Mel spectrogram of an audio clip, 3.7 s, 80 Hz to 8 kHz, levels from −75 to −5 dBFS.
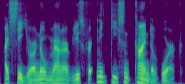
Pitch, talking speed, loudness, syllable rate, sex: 100 Hz, 225 wpm, -22 LUFS, 5.4 syllables/s, male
